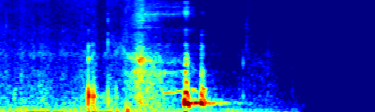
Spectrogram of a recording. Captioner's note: giggles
